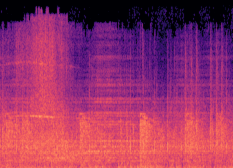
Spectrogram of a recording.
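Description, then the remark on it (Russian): Dense, continuous automatic gunfire crackles throughout a city, overlapping bursts from machine guns and automatic rifles fired as a celebratory salute for the capture of Berlin, blending into a loud, sustained barrage with occasional heavier booms and no pauses. “Но по тону и яростному многообразию огня, главным образом пулеметного и автоматного, стало понятно, что нет, это не то.”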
